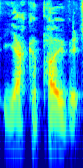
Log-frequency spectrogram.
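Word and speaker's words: Jakupović: It's Jakupovic, Phil. I can't say it. I honestly felt after the League Cup and then that Jakupovic started at Fleetwood and then started in the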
